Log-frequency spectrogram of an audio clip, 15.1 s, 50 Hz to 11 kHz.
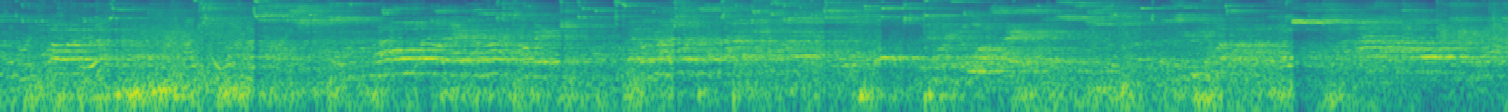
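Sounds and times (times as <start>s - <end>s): players calling out: 0.0s - 15.0s
sneakers squeaking: 0.0s - 15.0s
basketball bouncing: 0.2s - 2.6s.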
